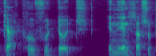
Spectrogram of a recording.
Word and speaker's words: Gakpo: I mean, we should actually say his name properly. It's GAKPO. Oh my god. The G is actually H for people that don't know. So it's GAKPO.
